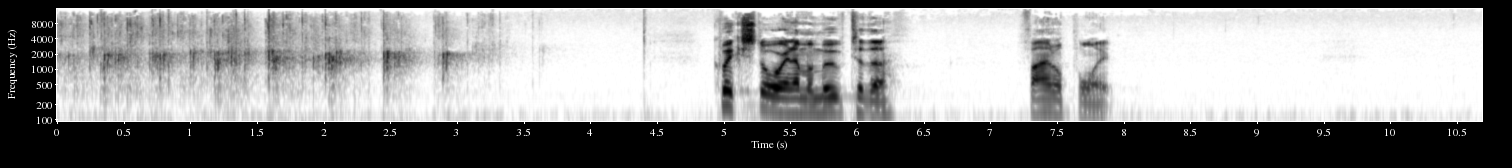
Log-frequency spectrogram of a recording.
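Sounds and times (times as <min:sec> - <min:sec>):
audience clapping hands: 0:00.0 - 0:03.9
speech: 0:05.0 - 0:06.4, 0:07.3 - 0:08.0.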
